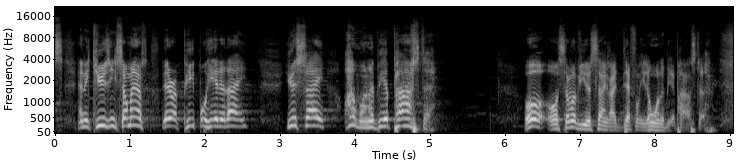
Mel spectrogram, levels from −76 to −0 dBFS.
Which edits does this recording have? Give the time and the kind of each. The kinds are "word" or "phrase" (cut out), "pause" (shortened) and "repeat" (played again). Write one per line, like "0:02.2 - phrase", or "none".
none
